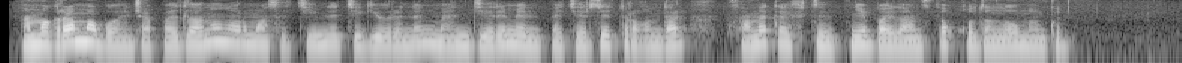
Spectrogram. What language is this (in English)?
Kazakh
